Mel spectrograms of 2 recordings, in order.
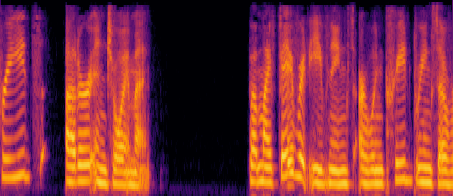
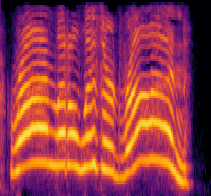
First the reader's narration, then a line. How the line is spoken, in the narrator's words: we kept yelling at the television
